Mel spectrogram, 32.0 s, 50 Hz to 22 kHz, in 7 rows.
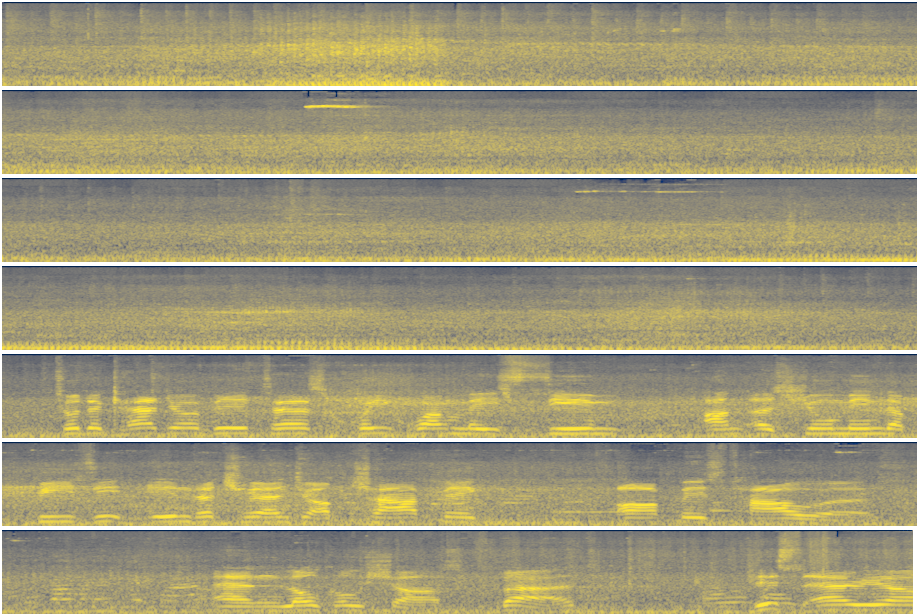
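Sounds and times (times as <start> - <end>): road traffic rumble: 0.0 - 32.0.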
